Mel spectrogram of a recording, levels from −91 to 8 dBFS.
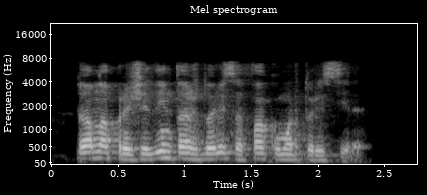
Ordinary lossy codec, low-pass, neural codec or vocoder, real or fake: AAC, 48 kbps; 7.2 kHz; vocoder, 44.1 kHz, 128 mel bands, Pupu-Vocoder; fake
